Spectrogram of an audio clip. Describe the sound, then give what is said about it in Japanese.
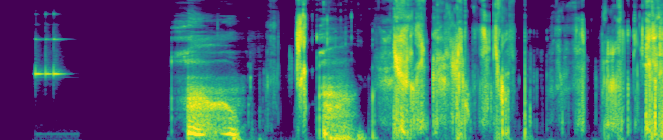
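Wet ASMR ear-licking and slurping sounds, with smacking, sucking mouth noises close to the microphone, come after a brief, clear chime-like tone. The licking arrives in irregular bursts with short quiet gaps between them. “レロレロ、チュパチュパ、ジュルジュル、グチグチ。耳を舐める音と僕の声が”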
